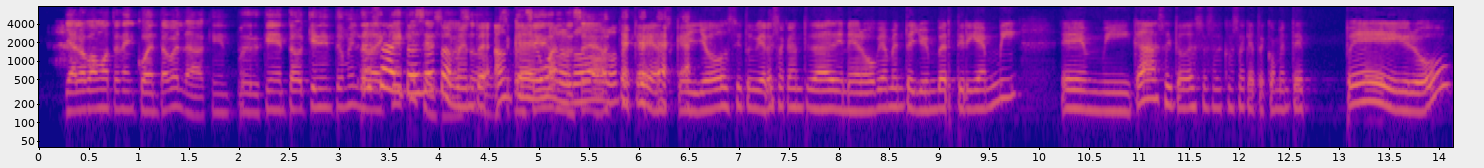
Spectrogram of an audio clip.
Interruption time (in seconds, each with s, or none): 3.2 s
